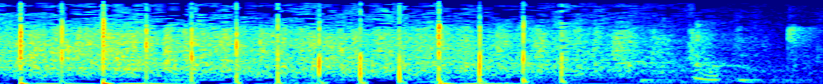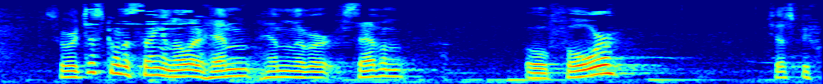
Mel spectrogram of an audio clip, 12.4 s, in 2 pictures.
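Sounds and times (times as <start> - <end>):
audience applause: 0.0 - 6.3
speech: 6.6 - 9.4, 10.1 - 11.0, 12.0 - 12.3.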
